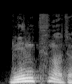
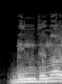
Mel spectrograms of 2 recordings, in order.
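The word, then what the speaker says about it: Lindner: 구원한 건 한센이 아니고 린트너죠 린트너 린드너 린트너 근데이 사람이 어느 나라 사람인지 잘 모르겠는데 아무튼 도고식으로 읽으면 린트너라고 읽는게 맞는 거 같은데 뭐 편한 대로 읽어도 되겠습니다 이 사람이 발견한 거죠이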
